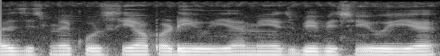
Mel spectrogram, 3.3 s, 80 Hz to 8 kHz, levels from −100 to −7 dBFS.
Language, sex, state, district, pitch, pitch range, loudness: Hindi, male, Uttar Pradesh, Shamli, 130 Hz, 125-130 Hz, -15 LUFS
